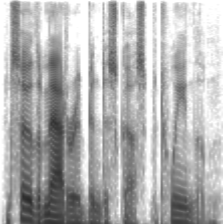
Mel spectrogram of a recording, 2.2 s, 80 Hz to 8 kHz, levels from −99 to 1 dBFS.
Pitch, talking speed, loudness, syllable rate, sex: 90 Hz, 240 wpm, -23 LUFS, 6.6 syllables/s, male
